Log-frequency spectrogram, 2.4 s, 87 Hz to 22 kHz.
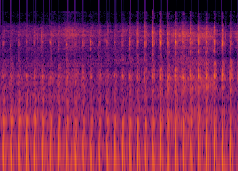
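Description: Honda Ruckus scooter with a swapped-in 150cc GY6 single-cylinder four-stroke engine idling through a straight-pipe exhaust: a steady, even putter of about a dozen exhaust pulses a second.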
